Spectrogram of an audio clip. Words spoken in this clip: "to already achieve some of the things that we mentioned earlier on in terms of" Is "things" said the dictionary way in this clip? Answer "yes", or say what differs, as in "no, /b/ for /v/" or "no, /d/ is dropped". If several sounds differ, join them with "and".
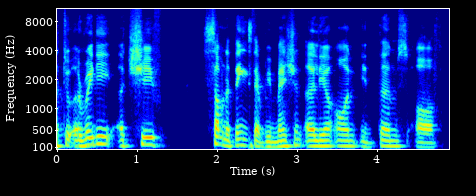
no, /t/ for /θ/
